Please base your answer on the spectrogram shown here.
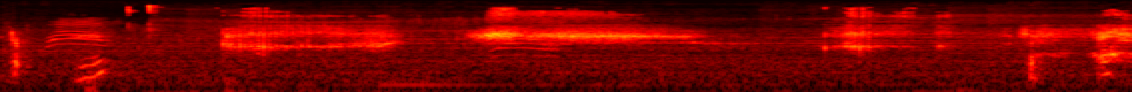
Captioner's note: snores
